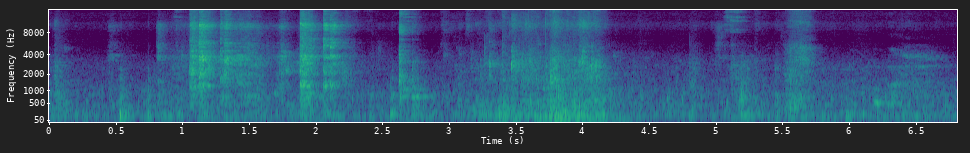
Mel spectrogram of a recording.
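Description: A spoon scrapes and clinks against a pot while grass carp fish curry in tamarind gravy with turmeric is stirred, giving irregular metallic taps and scrapes, moderately close, with no talking.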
